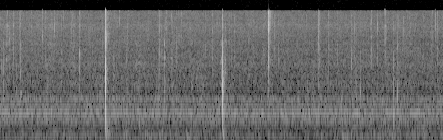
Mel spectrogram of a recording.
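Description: Campfire of split firewood burning and crackling, with a few sharp pops: the loudest about a second in and another just after two seconds. A faint steady hum runs underneath.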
